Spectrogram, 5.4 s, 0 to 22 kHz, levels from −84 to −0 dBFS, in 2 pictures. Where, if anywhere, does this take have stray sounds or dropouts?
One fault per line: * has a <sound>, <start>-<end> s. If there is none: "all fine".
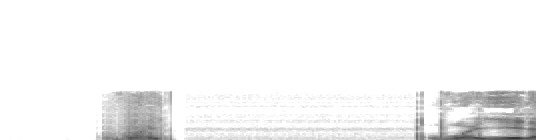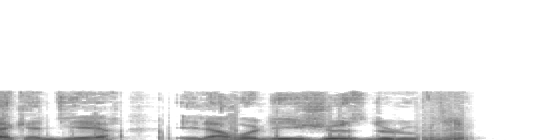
all fine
